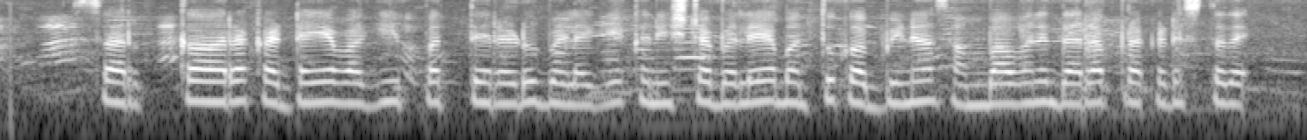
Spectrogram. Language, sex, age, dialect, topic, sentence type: Kannada, female, 18-24, Mysore Kannada, agriculture, statement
